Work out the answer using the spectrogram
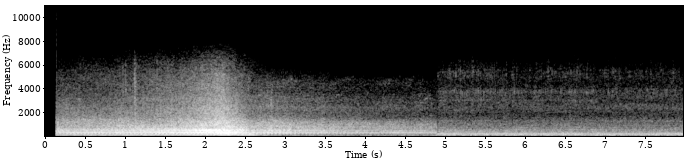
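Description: A Jeep's engine running as it drives up the road and passes close, loudest about two seconds in. About five seconds in it changes to a steady engine drone heard from inside the Jeep's cab.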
